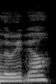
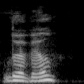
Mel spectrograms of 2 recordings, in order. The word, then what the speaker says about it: Louisville: Uh, I will say my allergies are so bad here in Louisville. Louisville. I keep saying it wrong. Louisville.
